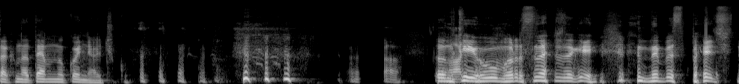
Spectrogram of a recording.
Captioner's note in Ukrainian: сміх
